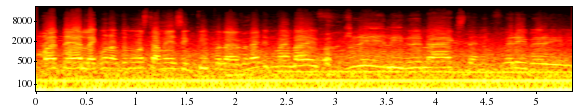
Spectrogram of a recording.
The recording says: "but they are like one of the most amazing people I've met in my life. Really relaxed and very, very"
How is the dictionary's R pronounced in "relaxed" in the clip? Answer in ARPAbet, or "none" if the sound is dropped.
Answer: R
